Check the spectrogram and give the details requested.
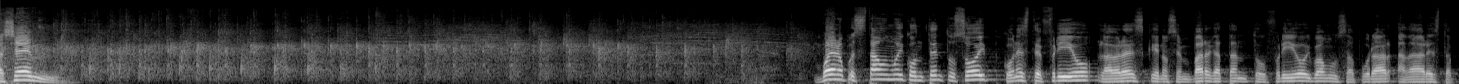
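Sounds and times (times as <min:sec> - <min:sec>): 
speech: 0:00.0 - 0:00.8, 0:08.2 - 0:14.5
audience applause: 0:00.0 - 0:08.2.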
